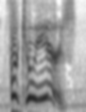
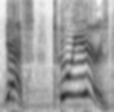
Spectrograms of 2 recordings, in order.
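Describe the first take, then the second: First: "for two years" drawn out slowly and pitched high; emphatic, slow. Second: "Yes, two years" high and slow with "two" punched hardest; stronger emphasis. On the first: Telling the audience how long she stalked him, drawn out slowly. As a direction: lean hard on "two years". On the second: Repeating the stalking time to the listeners, slowly and pointedly. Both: Real, not acted.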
